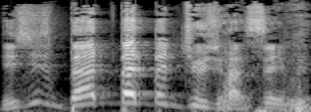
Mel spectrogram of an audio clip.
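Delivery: fake Indian accent, played for laughs. Scolding Hasim in a skit for crashing a plane: put-on Indian accent. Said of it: "you've been Indian on it".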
